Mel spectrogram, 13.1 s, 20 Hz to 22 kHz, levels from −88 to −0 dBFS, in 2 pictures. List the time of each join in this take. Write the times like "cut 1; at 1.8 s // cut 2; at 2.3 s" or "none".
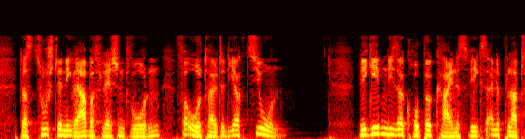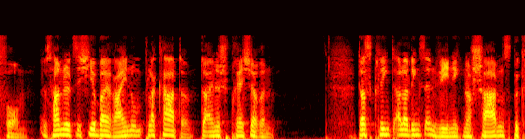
cut 1; at 0.9 s // cut 2; at 1.6 s // cut 3; at 8.3 s // cut 4; at 9.1 s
